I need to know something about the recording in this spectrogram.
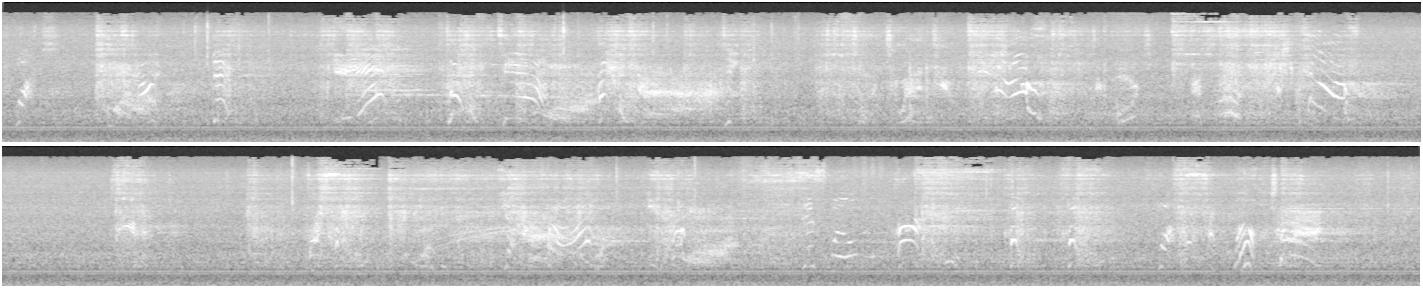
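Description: Fighters grunt and shout as blows land.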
